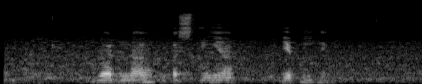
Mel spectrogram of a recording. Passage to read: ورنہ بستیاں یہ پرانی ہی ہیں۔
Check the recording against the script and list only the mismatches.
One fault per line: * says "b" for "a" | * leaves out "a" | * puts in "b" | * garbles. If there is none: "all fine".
* leaves out "پرانی"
